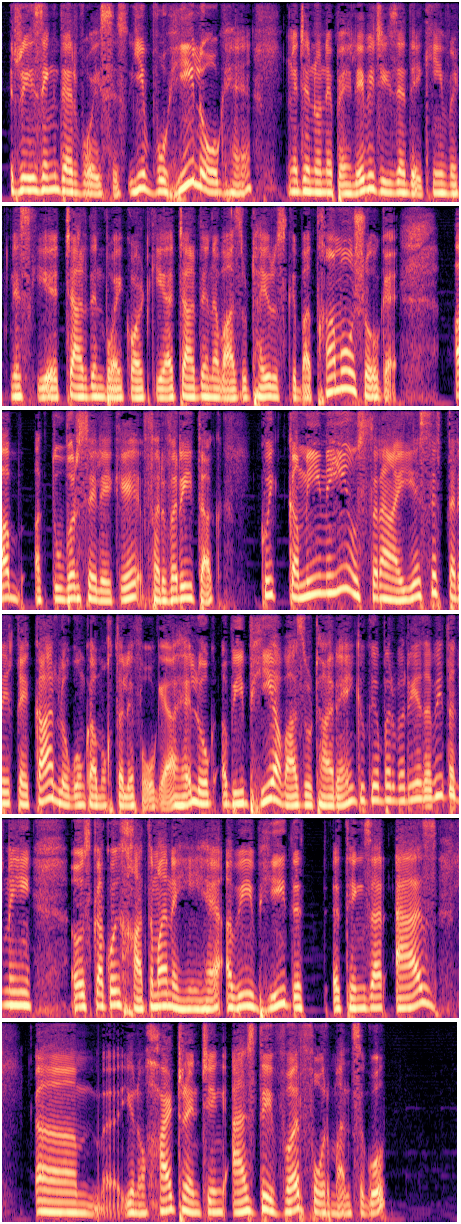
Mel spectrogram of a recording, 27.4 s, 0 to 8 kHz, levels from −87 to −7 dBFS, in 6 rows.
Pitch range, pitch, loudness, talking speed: 140-185 Hz, 155 Hz, -12 LUFS, 175 wpm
